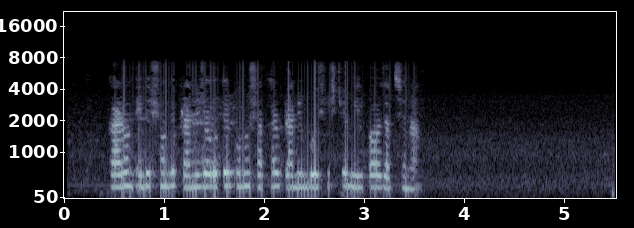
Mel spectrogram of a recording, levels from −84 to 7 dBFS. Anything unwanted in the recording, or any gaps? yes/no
no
